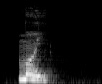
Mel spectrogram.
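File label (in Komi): "мӧй", Komi, female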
